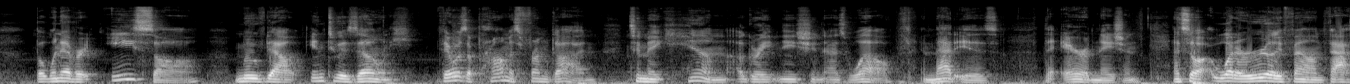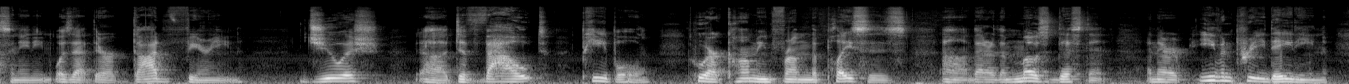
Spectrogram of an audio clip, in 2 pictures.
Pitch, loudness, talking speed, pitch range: 120 Hz, -14 LUFS, 140 wpm, 105-135 Hz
